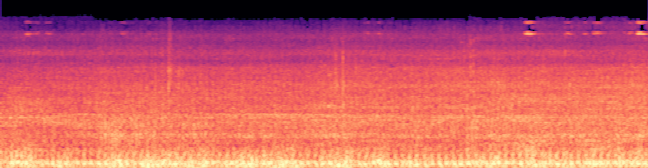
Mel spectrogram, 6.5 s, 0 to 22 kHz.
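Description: Honda XRE 300 single-cylinder four-stroke motorcycle engine running steadily at a slow trail pace over a rutted, muddy dirt track, its firing pulses heard as an even low beat.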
